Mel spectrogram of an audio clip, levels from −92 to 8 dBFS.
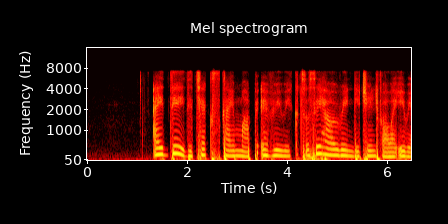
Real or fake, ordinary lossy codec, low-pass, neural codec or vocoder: real; Opus, 64 kbps; 7.2 kHz; none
